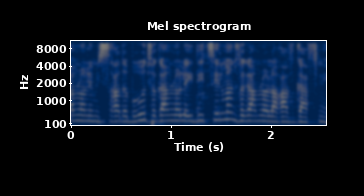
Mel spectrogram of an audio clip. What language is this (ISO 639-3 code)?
heb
